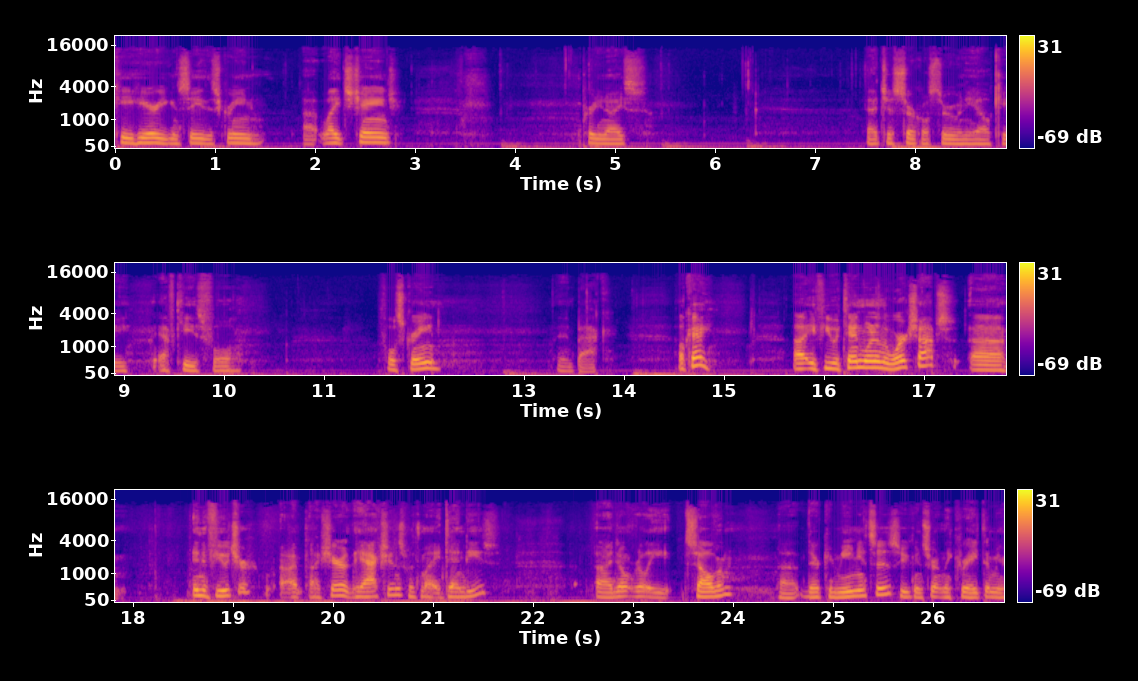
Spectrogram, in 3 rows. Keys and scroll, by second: 3.9 |, 5.4-6.4 typing, 9.9 f, 10.7 f, 12.8 f.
